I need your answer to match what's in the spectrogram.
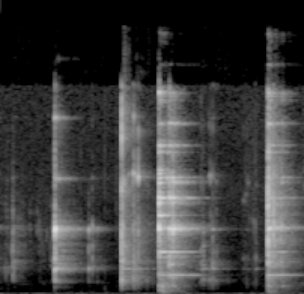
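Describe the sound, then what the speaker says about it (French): Three ice cubes clink one after another into a glass of homemade tepache on a hot day, each drop a sharp, bright glassy chink with short ringing tails, close and clear with no talk. "On va y mettre aussi des glaçons parce qu'il fait super chaud."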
